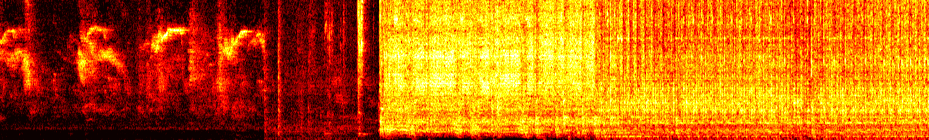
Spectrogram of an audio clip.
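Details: Westwood lawn tractor with Ruggerini twin-cylinder air-cooled vertical-shaft diesel, previously hydrolocked, first start after new starter motor and cover gaskets: cranks briefly, catches abruptly, settles into steady even diesel clatter at idle, no misses; healthy start.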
